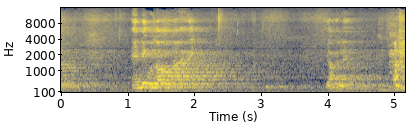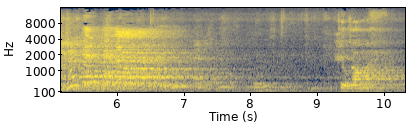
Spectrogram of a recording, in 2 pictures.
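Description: A man speaks with animation through a microphone and loudspeakers, in an echoing hall.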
